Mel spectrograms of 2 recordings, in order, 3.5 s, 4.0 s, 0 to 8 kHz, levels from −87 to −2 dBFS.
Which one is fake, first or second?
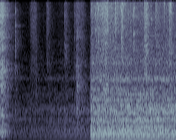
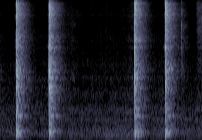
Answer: second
